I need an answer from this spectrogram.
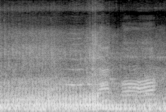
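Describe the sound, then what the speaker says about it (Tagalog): Motorcycles and tricycles rumble past on a busy street, their engines droning loudly and close under a person talking throughout. "marami rin mga motor o tricycle."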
